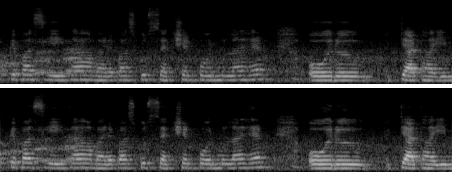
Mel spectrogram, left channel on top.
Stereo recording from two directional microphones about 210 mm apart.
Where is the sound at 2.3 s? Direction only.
50° right (ahead or behind).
